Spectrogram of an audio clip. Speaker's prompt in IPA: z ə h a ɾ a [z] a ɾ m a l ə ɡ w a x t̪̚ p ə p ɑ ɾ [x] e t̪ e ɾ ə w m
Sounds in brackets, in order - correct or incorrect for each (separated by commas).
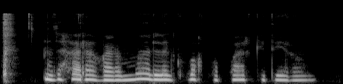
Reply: incorrect, incorrect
